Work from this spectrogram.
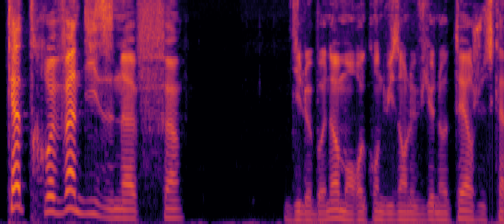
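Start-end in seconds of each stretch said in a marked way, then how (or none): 0.1-1.7 slow, higher, relishing each syllable of quatre-vingt-dix-neuf; savouring. Acted. Miser repeating the price to himself, slow relish. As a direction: roll the number round like a sweet.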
